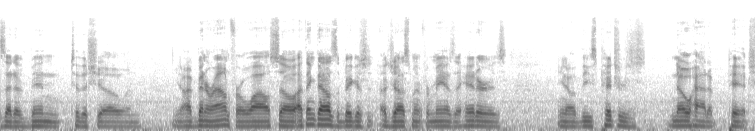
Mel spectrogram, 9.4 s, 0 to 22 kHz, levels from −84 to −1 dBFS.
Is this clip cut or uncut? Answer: cut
